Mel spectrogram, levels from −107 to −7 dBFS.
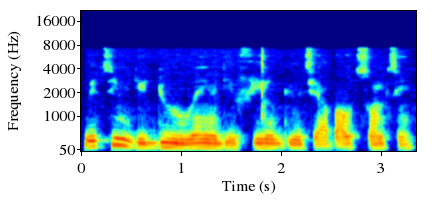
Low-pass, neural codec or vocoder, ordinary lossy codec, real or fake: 7.2 kHz; none; none; real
